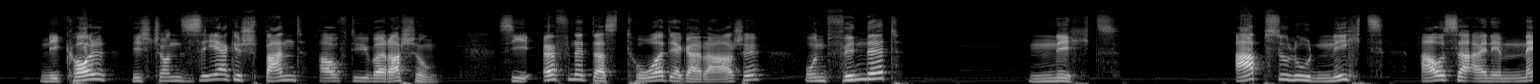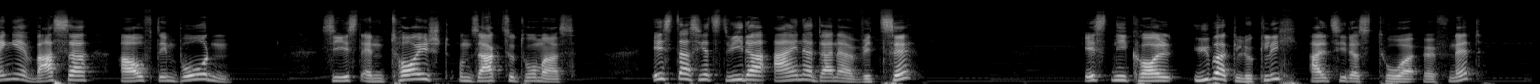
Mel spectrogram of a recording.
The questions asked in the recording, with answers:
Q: Ist Nicole überglücklich, als sie das Tor öffnet?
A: Nein, sie ist nicht überglücklich, sie ist enttäuscht.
